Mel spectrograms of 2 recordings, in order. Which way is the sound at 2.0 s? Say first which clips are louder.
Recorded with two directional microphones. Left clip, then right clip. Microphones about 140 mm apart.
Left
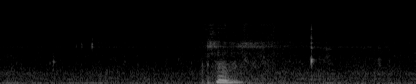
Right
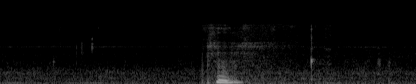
Right 4 dB; 50° right (ahead or behind).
